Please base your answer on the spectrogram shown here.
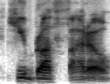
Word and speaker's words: Gibralfaro: And then the Castillo de Gibralfaro.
